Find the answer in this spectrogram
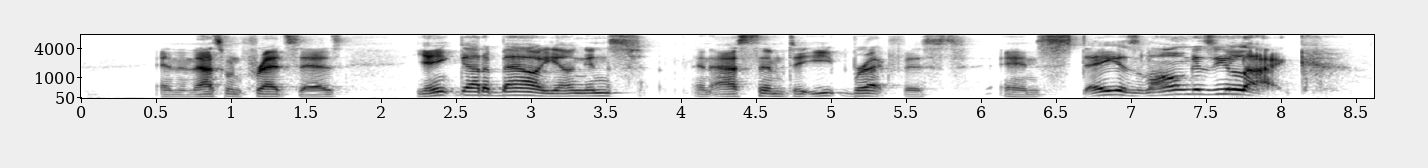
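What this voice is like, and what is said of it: Country Southern accent. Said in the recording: “this guy ... getting more and more country as you go. You're getting more confident with your ... accent ... I am born and raised in the South”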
